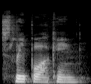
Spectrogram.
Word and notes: sleepwalking: British English

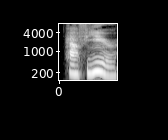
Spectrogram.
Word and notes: half year: American English

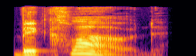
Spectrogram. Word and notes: becloud: British English

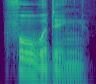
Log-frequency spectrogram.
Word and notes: forwarding: British English

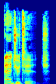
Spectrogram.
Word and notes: adjutage: British English

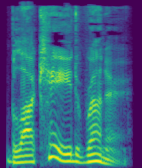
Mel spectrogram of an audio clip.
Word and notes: blockade-runner: British English

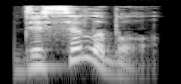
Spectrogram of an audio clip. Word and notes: disyllable: British English

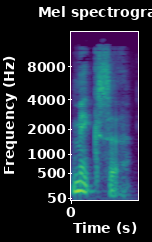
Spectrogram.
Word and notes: mixer: British English

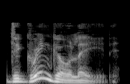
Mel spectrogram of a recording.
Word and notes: degringolade: British English

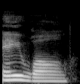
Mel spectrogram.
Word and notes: awol: American English

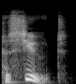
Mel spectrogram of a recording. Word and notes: pursuit: British English

